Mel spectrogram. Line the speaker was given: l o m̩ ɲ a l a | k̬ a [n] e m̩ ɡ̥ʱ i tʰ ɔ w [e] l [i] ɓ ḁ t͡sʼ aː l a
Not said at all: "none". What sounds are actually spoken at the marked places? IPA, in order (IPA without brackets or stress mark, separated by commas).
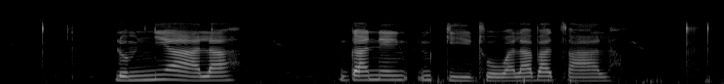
n, a, a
